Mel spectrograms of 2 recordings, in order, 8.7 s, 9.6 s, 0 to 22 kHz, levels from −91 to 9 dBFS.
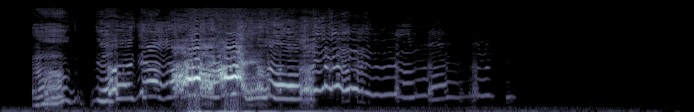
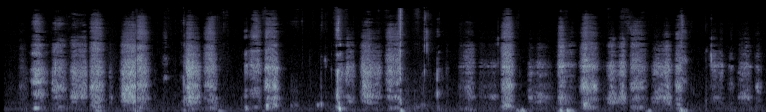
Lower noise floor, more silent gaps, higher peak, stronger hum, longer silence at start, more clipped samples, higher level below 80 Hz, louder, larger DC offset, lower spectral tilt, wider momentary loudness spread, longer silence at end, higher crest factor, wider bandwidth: first, -82 dBFS vs -55 dBFS; neither; first, 0 dBFS vs -12 dBFS; neither; first, 0.45 s vs 0.25 s; neither; second, -60 dBFS vs -50 dBFS; first, -15 LUFS vs -31 LUFS; neither; second, -0.5 dB/octave vs -3 dB/octave; first, 25 LU vs 16 LU; first, 4.2 s vs 0.05 s; about the same, 20 dB vs 22 dB; second, 13.5 kHz vs 16 kHz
